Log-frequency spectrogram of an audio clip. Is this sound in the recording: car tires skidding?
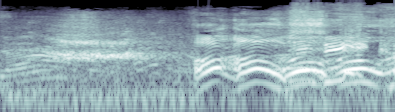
yes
